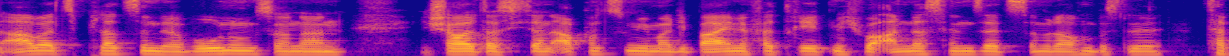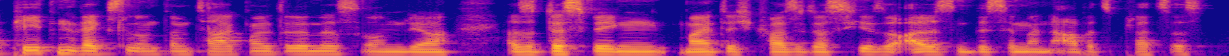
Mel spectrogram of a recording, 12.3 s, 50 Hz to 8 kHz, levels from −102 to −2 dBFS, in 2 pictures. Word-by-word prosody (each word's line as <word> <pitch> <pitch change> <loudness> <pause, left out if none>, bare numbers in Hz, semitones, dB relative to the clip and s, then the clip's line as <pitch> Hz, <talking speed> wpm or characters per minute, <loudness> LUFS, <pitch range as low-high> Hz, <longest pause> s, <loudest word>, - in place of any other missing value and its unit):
Arbeitsplatz 125 0 +2
in 125 - +1
der 110 -2 -2
Wohnung, 125 +2 +2
sondern 110 -3 -1 0.3
ich - - +2
schaue 115 - +8
halt, 115 - +5
dass 115 - +3
ich - - -1
dann 115 -1 0
ab - - +1
und 125 -1 -7
zu 125 - 0
mir 115 -2 -1
mal 110 -1 -1
die 110 - -7
Beine 110 +3 +5
vertrete, 115 0 -4
mich 110 -3 -7
woanders 115 +1 +3
hinsetze, 115 -2 +1
damit 110 0 -5
auch 105 +1 -1
'n 115 - -4
bissel 110 0 -5 0.2
Tapetenwechsel 125 -1 0
unterm 115 0 -9
Tag 110 0 -4
mal 115 - -4
drin 115 0 -3
ist. 115 0 -3
Und 105 -1 -6
ja, 100 0 -2 0.2
also 105 +1 -1
deswegen 110 -1 +4
meinte 105 +1 +1
ich 105 - -8
quasi, 105 -1 -1
dass 105 -1 +1
hier 115 - -3
so 110 - -3
alles 105 0 +1
'n 105 - -7
bisschen 105 0 -1
mein 105 0 -6
Arbeitsplatz 105 +1 -5
ist. 110 0 -7
115 Hz, 235 wpm, -27 LUFS, 105-120 Hz, 0.3 s, schaue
